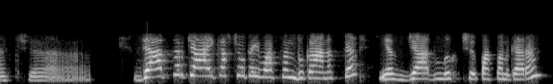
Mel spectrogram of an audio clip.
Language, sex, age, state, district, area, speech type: Kashmiri, female, 18-30, Jammu and Kashmir, Anantnag, rural, conversation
